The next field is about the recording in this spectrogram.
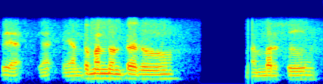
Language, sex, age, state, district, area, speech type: Telugu, male, 45-60, Andhra Pradesh, N T Rama Rao, urban, conversation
